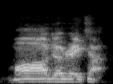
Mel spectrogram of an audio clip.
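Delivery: "Moderator" in a mock-grand accent, ending on "-ah"; put-on accent with an open final vowel. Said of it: "You don't like that accent?".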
